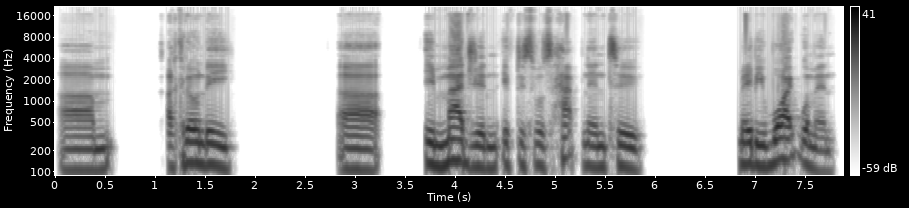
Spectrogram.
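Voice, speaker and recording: A man from Trinidad, talking earnestly to camera and halting often with fillers as a vlogger. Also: mid-range voice, steady tone, mellow, smooth. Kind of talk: casual talk to camera.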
